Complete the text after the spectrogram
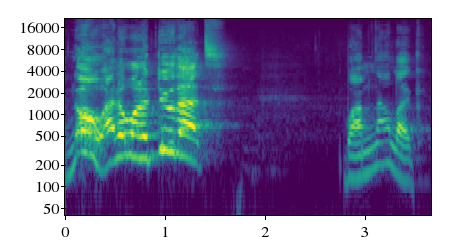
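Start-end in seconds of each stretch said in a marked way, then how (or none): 0.0-1.4 high, loud mock refusal; protesting outburst. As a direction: balk loudly, like a reluctant child of God. Acts out his protest to God.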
